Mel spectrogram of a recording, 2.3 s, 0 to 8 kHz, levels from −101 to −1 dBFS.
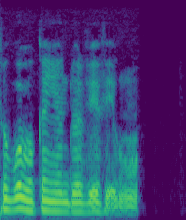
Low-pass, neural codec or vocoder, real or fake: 7.2 kHz; none; real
